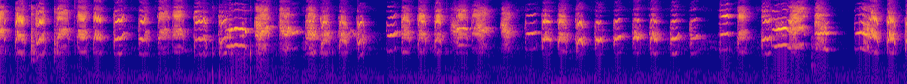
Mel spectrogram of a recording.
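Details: Sooty-headed bulbul chick begging calls, used as a lure for wild birds: rapid, buzzy, high chirps repeated in dense runs with brief pauses, steady throughout, no other clear sounds.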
